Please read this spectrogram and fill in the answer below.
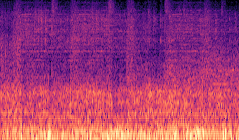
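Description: Boat engine running steadily under a wash of wind and sea noise.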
